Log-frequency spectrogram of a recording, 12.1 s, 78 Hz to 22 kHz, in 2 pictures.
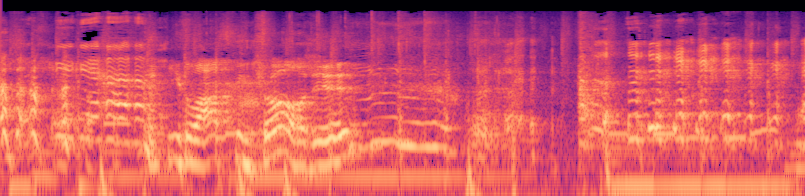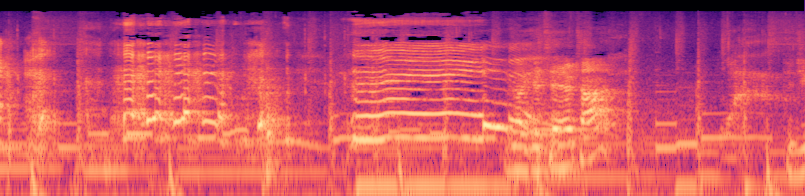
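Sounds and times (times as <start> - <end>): toddler laughing and giggling: 0.0 - 10.2, 11.5 - 12.0
background music: 0.0 - 12.0
toddler squealing: 2.6 - 4.6, 8.5 - 10.2, 11.5 - 12.0.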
